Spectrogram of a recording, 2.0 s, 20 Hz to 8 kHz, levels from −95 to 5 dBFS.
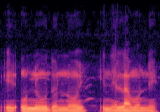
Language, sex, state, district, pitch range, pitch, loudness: Chakma, male, Tripura, Dhalai, 85-105 Hz, 90 Hz, -18 LUFS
